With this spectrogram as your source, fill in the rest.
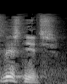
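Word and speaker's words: Višnjić: It's Visnjic, but, you know, I'm telling you, forget it.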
